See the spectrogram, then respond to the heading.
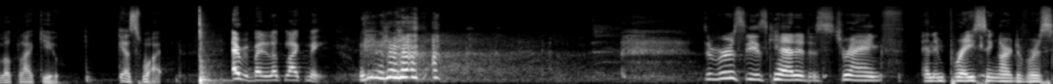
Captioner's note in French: Rires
